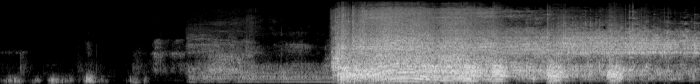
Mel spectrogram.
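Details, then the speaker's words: Stihl MS310 chainsaw after storage, bad gas previously drawn into carburetor: catches and runs rough and heavy, bogging badly instead of clearing out, dog barking; dirty carburetor needs cleaning. "Well, she tried to run. It was bogging down pretty bad."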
